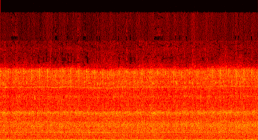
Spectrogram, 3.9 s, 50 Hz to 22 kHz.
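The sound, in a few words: John Deere 8370R tractor engine in Farming Simulator 17, a video game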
